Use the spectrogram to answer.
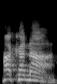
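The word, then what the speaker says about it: takkanah: The response was some highly respected rabbi who made a Tanekah. Am I pronouncing it correctly? Takana, that's right, Takana.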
